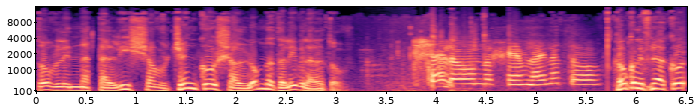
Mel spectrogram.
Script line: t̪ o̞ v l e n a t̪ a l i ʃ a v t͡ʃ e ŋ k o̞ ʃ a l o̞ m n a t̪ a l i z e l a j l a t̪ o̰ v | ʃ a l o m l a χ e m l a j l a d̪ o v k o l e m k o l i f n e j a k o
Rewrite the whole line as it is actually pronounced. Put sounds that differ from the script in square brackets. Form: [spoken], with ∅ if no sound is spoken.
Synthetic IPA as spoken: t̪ o̞ v l e n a t̪ a l i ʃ a v t͡ʃ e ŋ k o̞ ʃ a l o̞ m n a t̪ a l i [v] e l a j l a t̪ o̰ v | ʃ a l o m l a χ e m l a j l a [t̪] o v k o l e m k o l i f n e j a k o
